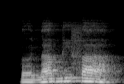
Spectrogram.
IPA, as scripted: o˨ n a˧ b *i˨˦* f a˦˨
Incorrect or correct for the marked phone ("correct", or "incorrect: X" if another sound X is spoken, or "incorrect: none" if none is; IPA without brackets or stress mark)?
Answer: incorrect: i˦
